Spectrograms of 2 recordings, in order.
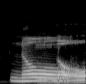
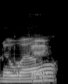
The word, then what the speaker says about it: Null: And then and then we I guess Jaylen Null is null, not Noel.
